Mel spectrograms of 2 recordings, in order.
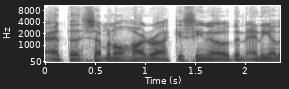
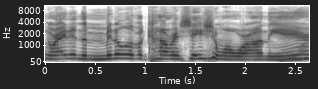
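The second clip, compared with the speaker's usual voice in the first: high exasperated disbelief; incredulous; 13 semitones higher than usual. Real, not acted. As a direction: call him out, half laughing. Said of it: "reacts to co-host eating on air".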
